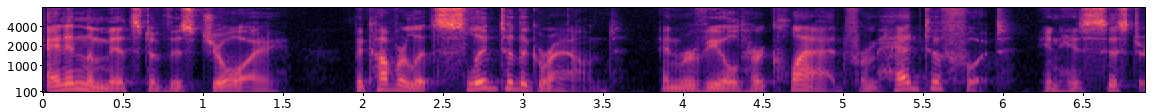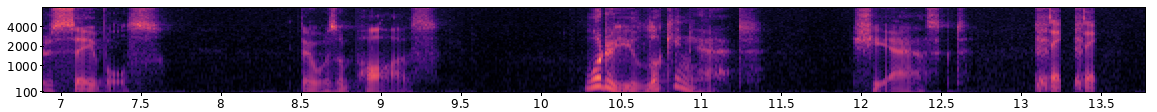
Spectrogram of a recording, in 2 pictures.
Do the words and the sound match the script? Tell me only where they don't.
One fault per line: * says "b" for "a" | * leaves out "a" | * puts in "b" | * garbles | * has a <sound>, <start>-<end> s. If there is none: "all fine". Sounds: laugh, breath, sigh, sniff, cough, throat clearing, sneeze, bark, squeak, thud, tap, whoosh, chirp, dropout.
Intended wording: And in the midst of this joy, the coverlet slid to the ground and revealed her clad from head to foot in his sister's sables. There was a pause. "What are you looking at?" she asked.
* has a laugh, 13.1-13.5 s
